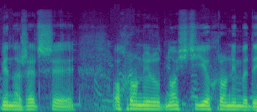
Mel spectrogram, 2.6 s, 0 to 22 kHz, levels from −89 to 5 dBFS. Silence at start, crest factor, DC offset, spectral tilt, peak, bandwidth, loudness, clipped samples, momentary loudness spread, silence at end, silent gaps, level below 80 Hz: 0 s; 16 dB; under 0.1%; -6.5 dB/octave; -2 dBFS; 10.5 kHz; -18 LUFS; under 0.1%; 9 LU; 0 s; none; -52 dBFS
